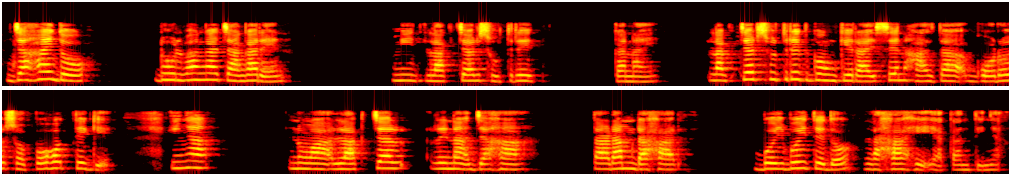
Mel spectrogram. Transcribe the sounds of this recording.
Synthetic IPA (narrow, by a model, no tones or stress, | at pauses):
d͡ʒaɦãjd̪ɔ | ɖʱulbʱaŋɡat͡ʃaŋɡaɾɛn | mit̪̚ˀlaɡ̚t͡ʃaɾsut̪ɾɛt̪̚ | kanaj | laɡt͡ʃaɾsut̪ɾɛt̪̚ɡow̃kɛɾajsɛnɦasd̪aʔɡɔɽɔsɔpɔɦɔʔ̚t̪ɛɡɛ | iɲaʔ | nɔwaʔlaɡt͡ʃaɾː | ɛnaʔd͡ʒaɦã | t̪aɽamɖahaɾ | bojbɔjt̪ɛd̪ɔlahaɦɛʔjakant̪iɲaʔ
